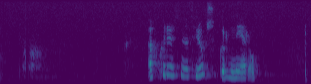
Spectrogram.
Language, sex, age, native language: Icelandic, male, 11, Icelandic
